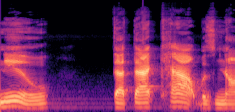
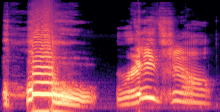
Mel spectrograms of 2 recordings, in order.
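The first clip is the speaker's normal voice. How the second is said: loud, high mock-scandalized Oh, Rachel; teasing her co-host for the swear; exclamation; 13 semitones higher, 15 dB louder, much slower than usual. Real, not acted. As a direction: cry out her name in playful shock.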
